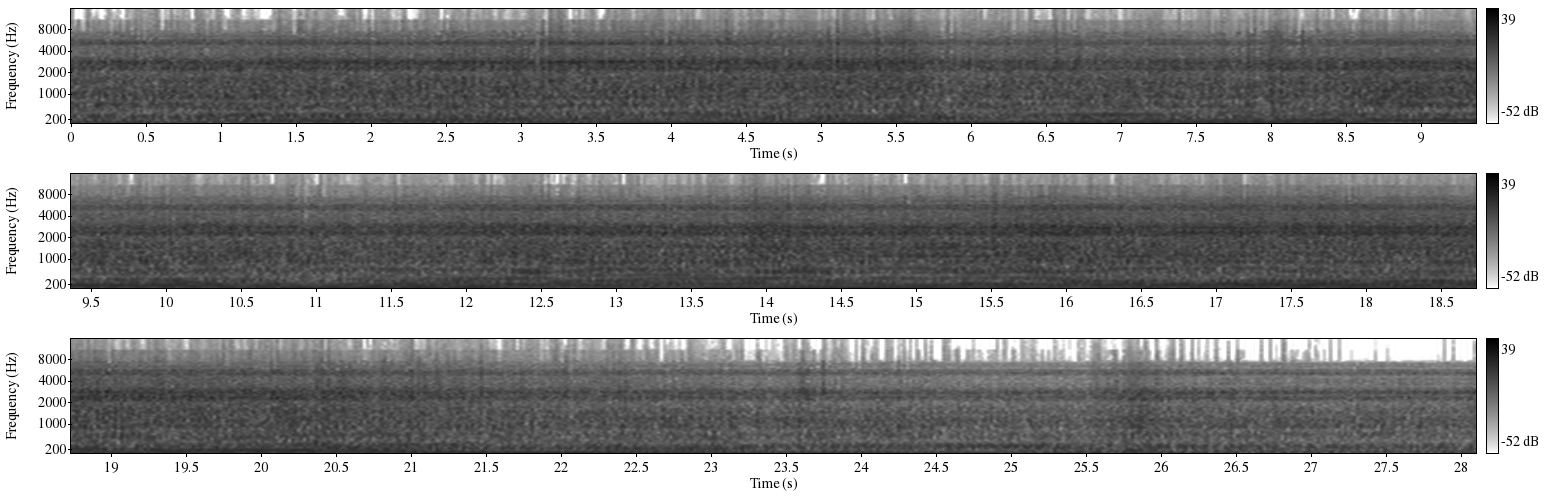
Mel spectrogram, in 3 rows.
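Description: Austin 7's original 747 cc side-valve four-cylinder engine driven hard on track, heard from inside the car. The engine note rises and falls, with a short sharp dip about six seconds in, a long steady pull in the middle, and a falling pitch over the last few seconds as the car slows.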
